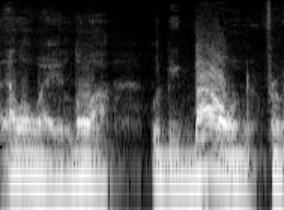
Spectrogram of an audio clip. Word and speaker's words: Loa: lying and deceitful spirits of the voodoo Loa, it's spelled L-O-A, Loa, would be bound from influencing that person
